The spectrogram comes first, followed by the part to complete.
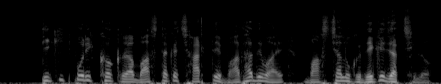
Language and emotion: Bengali, angry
